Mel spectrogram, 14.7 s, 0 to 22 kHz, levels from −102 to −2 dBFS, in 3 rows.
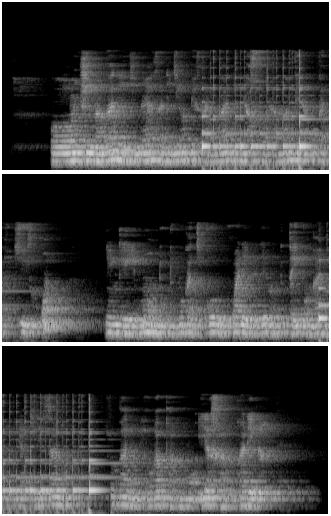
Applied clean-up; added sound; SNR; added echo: none; Dishes, pots, and pans; -2 dB; reverberation time 1.0 s.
